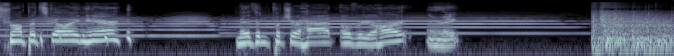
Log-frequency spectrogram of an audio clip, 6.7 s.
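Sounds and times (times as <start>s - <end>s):
laughter: 0.0s - 1.4s
speech: 0.1s - 1.4s, 2.4s - 4.7s
explosion salute sound effect: 5.9s - 6.7s.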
